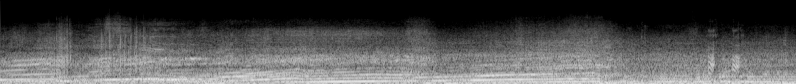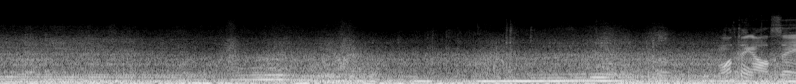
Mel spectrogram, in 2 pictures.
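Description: A straight-piped BMW M4 G82 exhaust drones with a steady, loud, high-pitched hum, its pitch rising and falling as the engine revs during a drive to a BMW M car meet, with someone talking over it throughout.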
